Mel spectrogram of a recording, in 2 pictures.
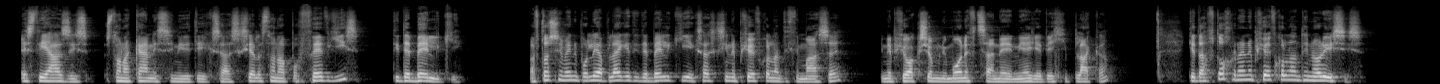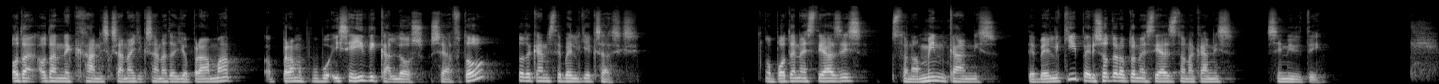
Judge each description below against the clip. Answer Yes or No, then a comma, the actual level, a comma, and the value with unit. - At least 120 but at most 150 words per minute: No, average, 165 wpm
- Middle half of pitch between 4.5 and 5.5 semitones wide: No, average, 3.9 semitones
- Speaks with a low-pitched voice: No, medium, 145 Hz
